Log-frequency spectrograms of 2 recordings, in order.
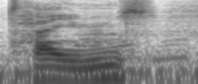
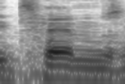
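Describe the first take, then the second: First: Thames said as "Tames", long a; wrong Thames pronunciation. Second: Thames said as "Tems", short e; correct Thames pronunciation. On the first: Showing the AI its mistake, Thames as "Tames". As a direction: rhyme Thames with names, hard T. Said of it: "not Thames". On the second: Teaching the AI to say Thames, as "Tems". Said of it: "I've already been teaching you things like". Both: Shown as a demonstration.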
